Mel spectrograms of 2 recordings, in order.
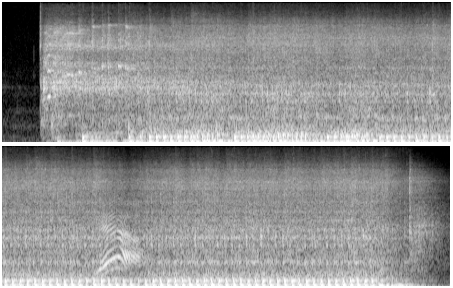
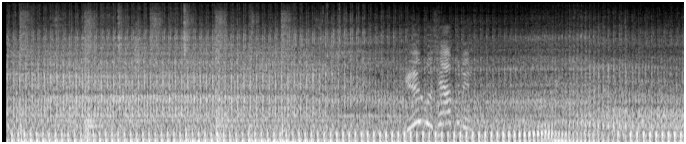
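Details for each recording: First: KTM single-cylinder dirt bike after replacing a failed timing chain tensioner: starts right up and settles into a steady, even idle, quiet from startup with no ticking, before oil pressure even builds. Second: KTM single-cylinder dirt bike idling with a fast, dry ticking rattle over the exhaust, also very loud at startup: slack timing chain from a failed aftermarket tensioner whose internal pawl was improperly heat treated; clutch weight checked fine.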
